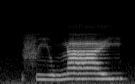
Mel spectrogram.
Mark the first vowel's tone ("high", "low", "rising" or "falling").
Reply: low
